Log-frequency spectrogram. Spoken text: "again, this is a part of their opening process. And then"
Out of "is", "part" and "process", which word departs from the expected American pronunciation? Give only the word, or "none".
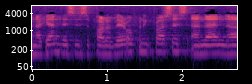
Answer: none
